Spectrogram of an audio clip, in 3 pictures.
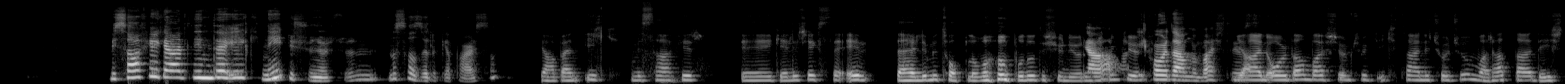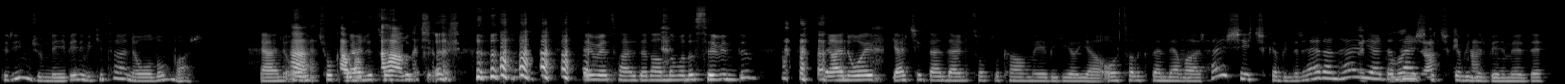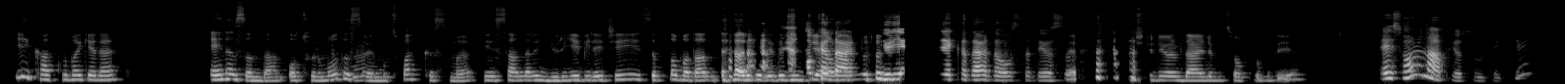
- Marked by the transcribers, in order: tapping; chuckle; distorted speech; chuckle; other background noise; laugh; other noise; chuckle; laughing while speaking: "hareket edebileceği alanları"; laugh; unintelligible speech; chuckle
- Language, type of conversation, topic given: Turkish, podcast, Misafir geldiğinde ilk aklına ne gelir ve ne yaparsın?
